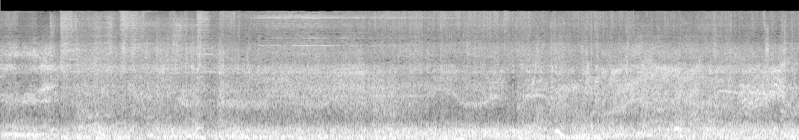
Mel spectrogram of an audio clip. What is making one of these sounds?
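Creatures growl and shriek as they are struck.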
